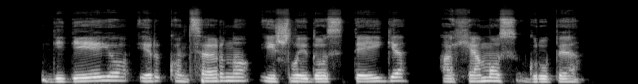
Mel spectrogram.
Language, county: Lithuanian, Telšiai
